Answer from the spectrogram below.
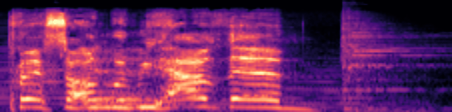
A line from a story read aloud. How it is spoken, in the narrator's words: he shouts out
